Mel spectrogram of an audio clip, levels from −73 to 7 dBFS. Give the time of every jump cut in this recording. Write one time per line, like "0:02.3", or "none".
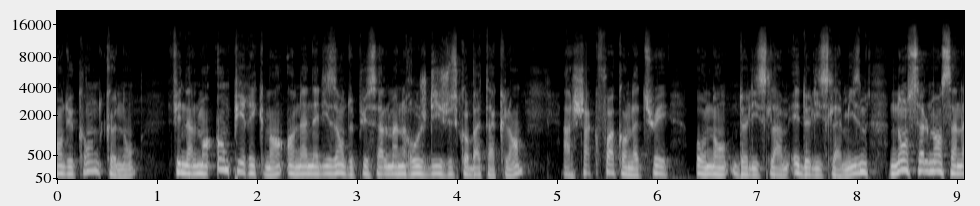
none

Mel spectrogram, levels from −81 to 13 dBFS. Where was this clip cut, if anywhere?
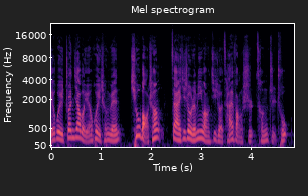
0:01.5

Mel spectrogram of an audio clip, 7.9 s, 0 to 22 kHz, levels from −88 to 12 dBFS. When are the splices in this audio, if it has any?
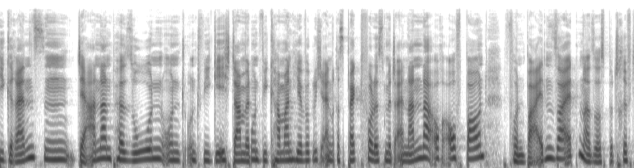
0:03.1

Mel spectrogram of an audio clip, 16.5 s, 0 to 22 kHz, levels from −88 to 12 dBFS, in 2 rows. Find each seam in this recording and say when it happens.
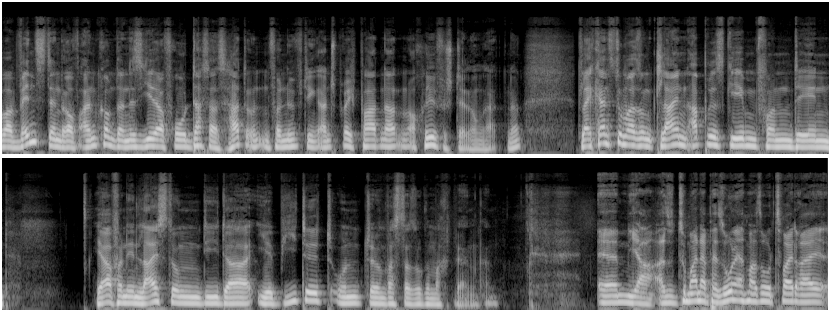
none

